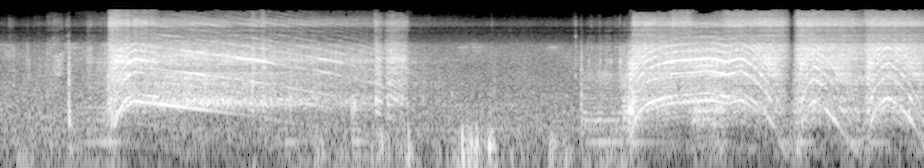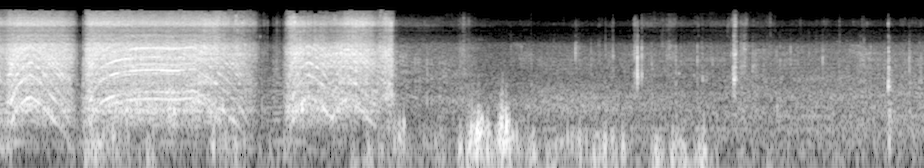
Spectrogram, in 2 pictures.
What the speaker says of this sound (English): So now we drill the hole bigger.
